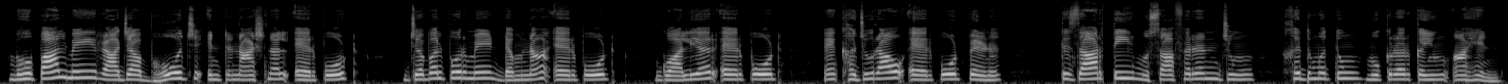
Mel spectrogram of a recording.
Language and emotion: Sindhi, neutral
